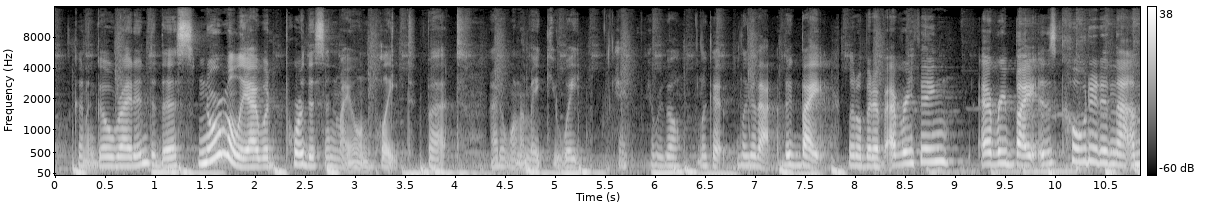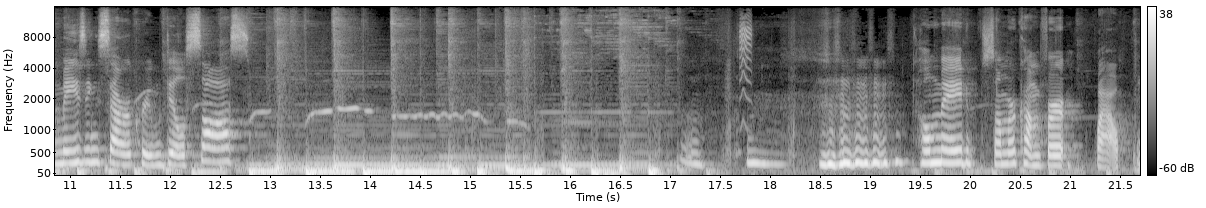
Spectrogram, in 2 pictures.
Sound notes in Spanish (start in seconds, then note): 13.2 música optimista; 18.4 risas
